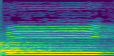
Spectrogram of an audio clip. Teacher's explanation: واو مدہ، نون پیش واو نو، ہا جو ہے نیچے زیر ہے، آگے یا ساکن ہے تو یا ساکن سے پچھلے حرف کے نیچے زیر ہے تو یا مدہ ہے، ہا زیر یا ہی، ہا جو ہے وہ سینے سے وزن سے ہے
